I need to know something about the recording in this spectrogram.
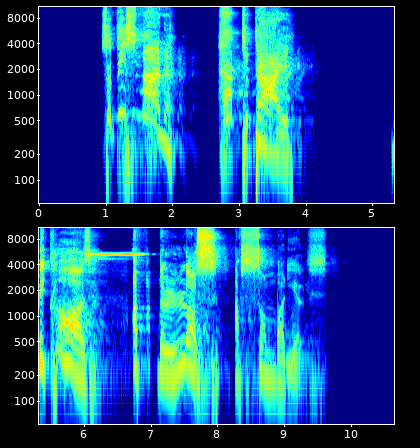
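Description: A man preaches with animation through a microphone and loudspeakers.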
